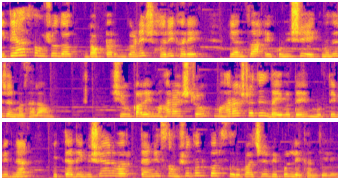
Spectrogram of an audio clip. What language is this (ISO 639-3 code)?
mar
